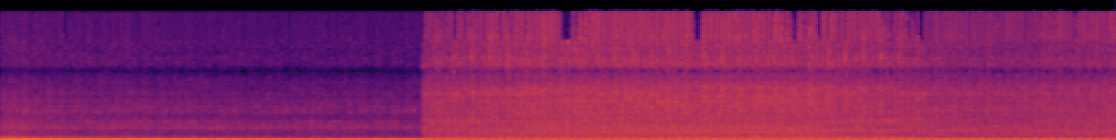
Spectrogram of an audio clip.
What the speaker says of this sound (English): Even a cold start right there.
